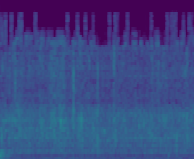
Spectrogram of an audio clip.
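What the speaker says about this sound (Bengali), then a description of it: "এখন এটাকে ভালো করে ভেজে নিতে হবে।" Fish head, onion, garlic and green chillies fry in a pan with a loud, steady sizzle and the scrape of stirring.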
